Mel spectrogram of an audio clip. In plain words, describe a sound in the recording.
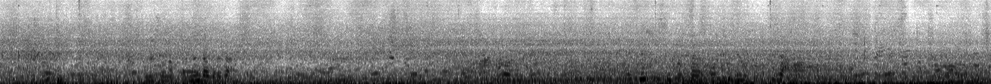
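People talk in the distance.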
